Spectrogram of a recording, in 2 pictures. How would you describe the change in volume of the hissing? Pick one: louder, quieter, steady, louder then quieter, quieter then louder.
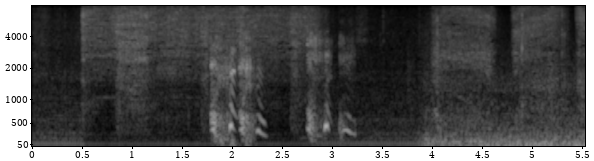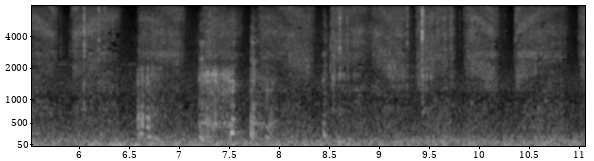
louder.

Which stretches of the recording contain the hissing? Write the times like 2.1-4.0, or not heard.
0.0-11.0.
